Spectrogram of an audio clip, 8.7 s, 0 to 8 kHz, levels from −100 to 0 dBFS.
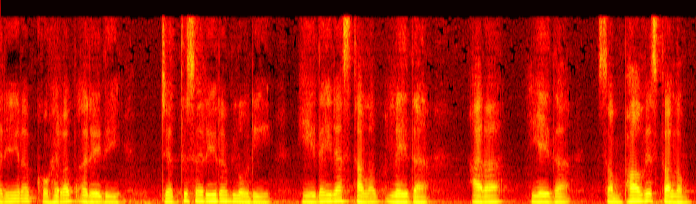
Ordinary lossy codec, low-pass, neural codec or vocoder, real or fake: none; none; codec, 16 kHz, 1.1 kbps, Voila-Tokenizer; fake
